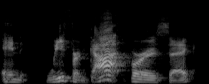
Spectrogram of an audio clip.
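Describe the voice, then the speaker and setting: A man's voice: on the low side, very animated, measured pace, pushed and bright, slightly rough. A young man co-hosting a podcast, telling laid-back stories full of slang and acted-out quotes. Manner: laid-back storytelling with slang and mimicked voices. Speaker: podcast co-host. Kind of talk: casual chat.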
